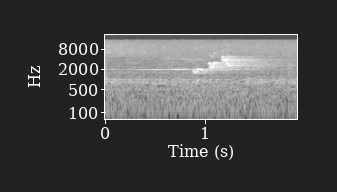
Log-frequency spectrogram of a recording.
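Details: Japanese grosbeak, recorded 12 July 2015: a short, clear whistled phrase that slides upward and ends in a higher note, against a quiet background hiss.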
